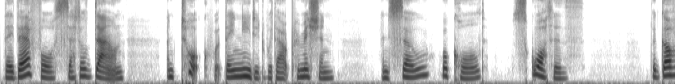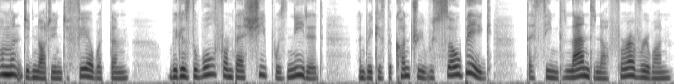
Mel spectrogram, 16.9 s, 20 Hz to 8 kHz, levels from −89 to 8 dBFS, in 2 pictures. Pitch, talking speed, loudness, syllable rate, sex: 200 Hz, 155 wpm, -21 LUFS, 5.6 syllables/s, female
